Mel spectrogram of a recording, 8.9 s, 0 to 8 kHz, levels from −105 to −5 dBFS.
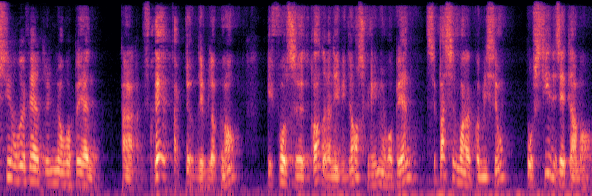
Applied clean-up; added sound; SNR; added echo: neural mask model DeepFilterNet 3.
